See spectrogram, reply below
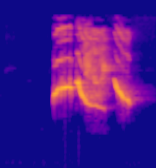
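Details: Single short phrase from an orange-banded thrush calling rivals: a clear whistle held level, then sliding down, followed by a second quick descending whistle.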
